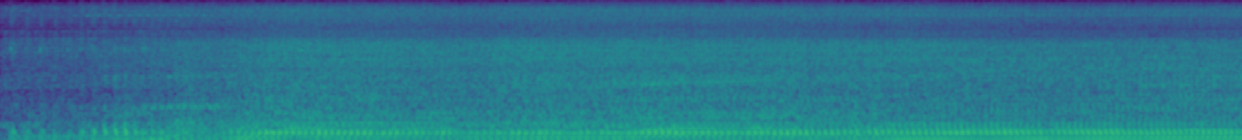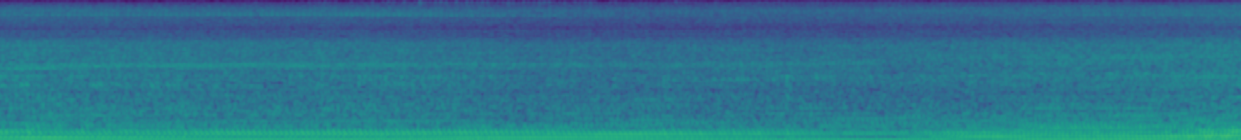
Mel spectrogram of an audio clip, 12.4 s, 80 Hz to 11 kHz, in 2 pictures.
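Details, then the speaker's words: Honda Scoopy eSP (2017–2018 on) that previously stuttered and topped out at 60 km/h. After a throttle body service, sensor repositioning and FI reset, it revs smoothly to full throttle without stutter and now reaches 100 km/h. "Oke, sudah selesai, Guys. Sudah selesai, ya. Larinya sekarang bisa tembus sampai 100, ya. Bisa tembus sampai lari 100."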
